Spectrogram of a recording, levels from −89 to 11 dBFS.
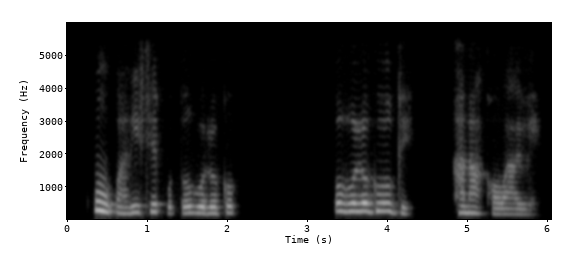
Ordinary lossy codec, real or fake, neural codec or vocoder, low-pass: AAC, 48 kbps; fake; codec, 16 kHz, 0.8 kbps, ZipCodec; 5.4 kHz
